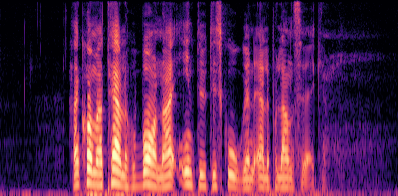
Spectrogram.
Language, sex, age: Swedish, male, 35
